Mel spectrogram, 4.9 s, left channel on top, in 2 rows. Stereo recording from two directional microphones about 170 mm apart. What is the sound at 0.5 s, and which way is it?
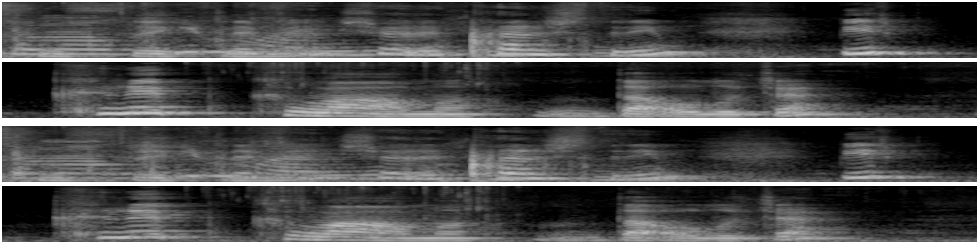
Speech, 15° left (ahead or behind).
